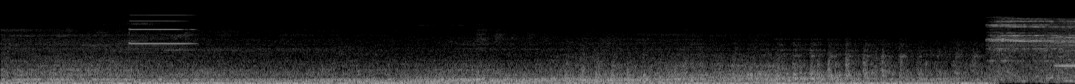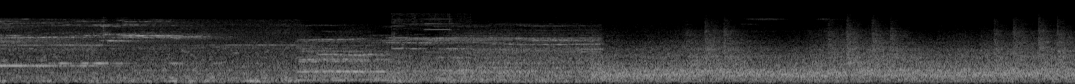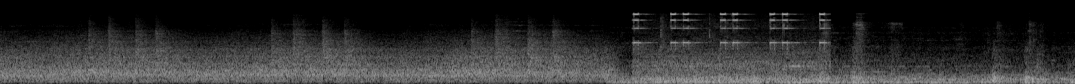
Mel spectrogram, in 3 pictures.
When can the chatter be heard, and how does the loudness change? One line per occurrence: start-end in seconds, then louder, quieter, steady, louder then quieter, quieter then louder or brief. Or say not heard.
not heard.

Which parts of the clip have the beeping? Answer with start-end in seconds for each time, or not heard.
1.2-2.0, 14.7-15.3, 27.8-29.9.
